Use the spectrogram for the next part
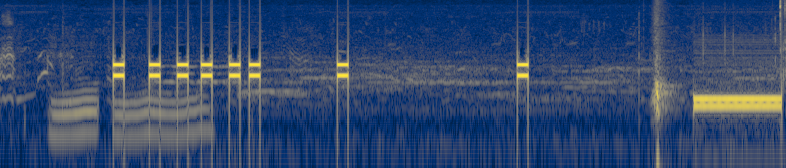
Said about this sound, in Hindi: अपने जान के हम फोन लगाई।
